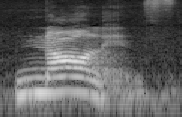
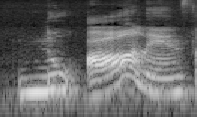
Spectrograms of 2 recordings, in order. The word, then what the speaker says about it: New Orleans: We do not say Nawlins. I don't know why people think we say Nawlins. Now, we say New Orleans, like we say, we will say New Orleans, but we at least pronounce the new.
